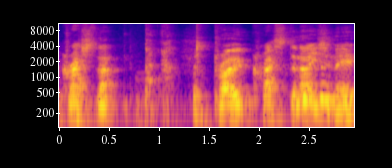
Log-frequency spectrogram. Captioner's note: laughs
